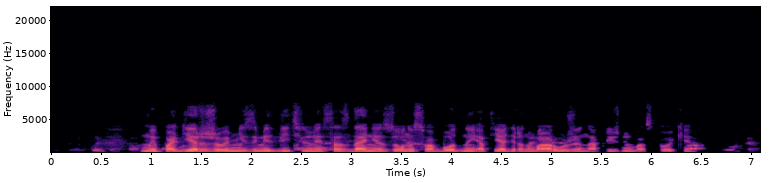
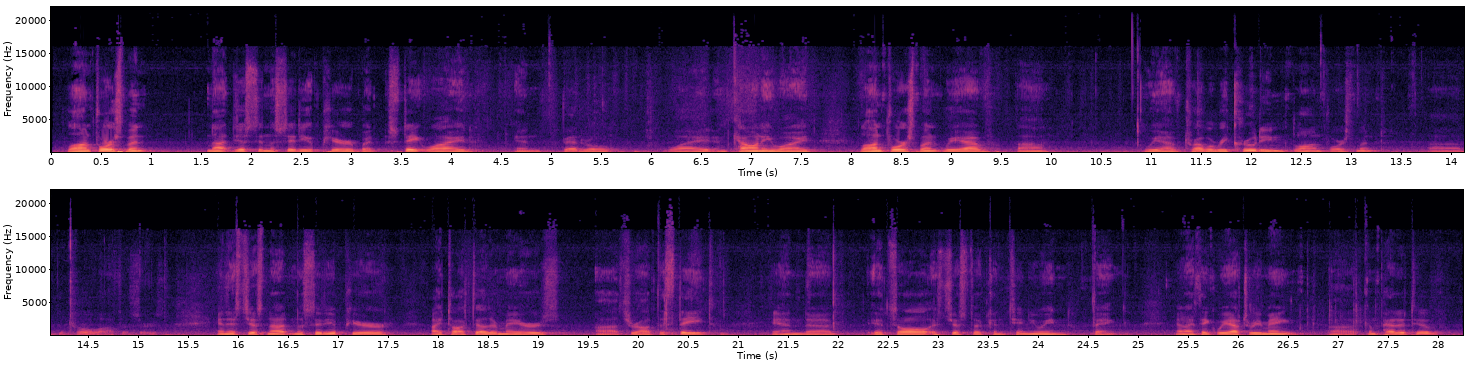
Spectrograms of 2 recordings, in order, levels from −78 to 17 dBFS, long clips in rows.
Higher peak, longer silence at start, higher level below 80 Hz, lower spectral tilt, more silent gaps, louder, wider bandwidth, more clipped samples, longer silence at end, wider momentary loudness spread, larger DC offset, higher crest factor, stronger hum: about the same, -2 dBFS vs 0 dBFS; first, 0.45 s vs 0.05 s; second, -62 dBFS vs -32 dBFS; about the same, -6 dB/octave vs -7 dB/octave; neither; second, -20 LUFS vs -16 LUFS; second, 7.4 kHz vs over 20 kHz; neither; first, 0.25 s vs 0 s; second, 11 LU vs 19 LU; neither; about the same, 18 dB vs 16 dB; neither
